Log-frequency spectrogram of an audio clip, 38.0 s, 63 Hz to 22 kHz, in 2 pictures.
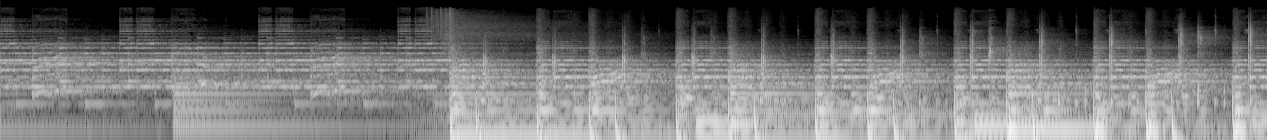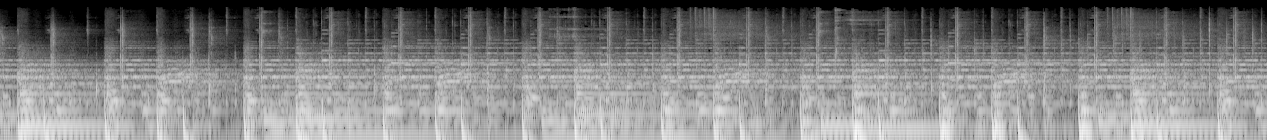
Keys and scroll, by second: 1.7 ctrl+alt+r, 2.9 ctrl+j, 4.1 ctrl+t, 7.4 Return, 8.8-21.4 typing, 9.5 ctrl+z, 14.1 ctrl+z, 14.4 ctrl+z, 20.5 ctrl+z, 21.9 ctrl+alt+r, 22.7 space, 22.8 ctrl+z, 23.0 space, 23.4 Delete, 26.8 Return, 31.1 Return, 32.9 Delete, 35.0 Delete, 35.3 ctrl+d, 35.5 space.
